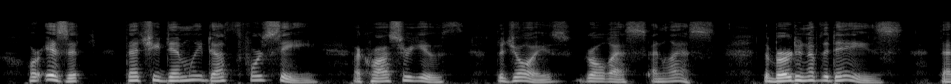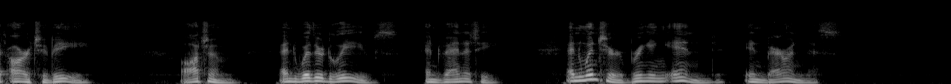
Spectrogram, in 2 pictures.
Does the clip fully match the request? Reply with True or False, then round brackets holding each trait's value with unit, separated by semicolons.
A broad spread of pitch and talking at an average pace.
False (7.4 semitones; 120 wpm)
